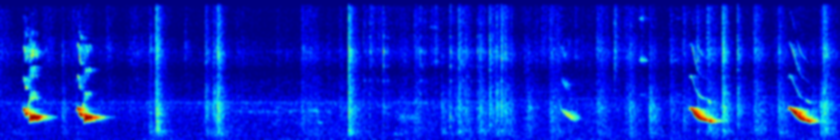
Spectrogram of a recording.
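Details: White-rumped shama singing: sparse, clear high whistles that slide downward, a pair at the start, then a softer one and two louder drawn-out notes after a quiet gap.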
